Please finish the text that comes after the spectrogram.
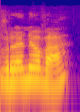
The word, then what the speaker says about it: Vránová: But Vránová, is that how you say it? Vránová. Yeah. Pretty good? Pretty good. Okay. Vránová is a pioneering entrepreneur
